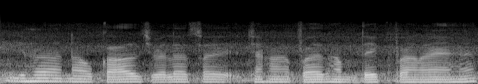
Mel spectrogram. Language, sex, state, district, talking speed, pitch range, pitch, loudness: Hindi, male, Chhattisgarh, Raipur, 140 wpm, 115-125 Hz, 120 Hz, -16 LUFS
